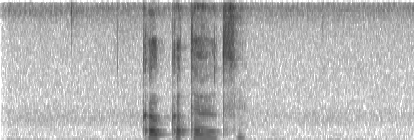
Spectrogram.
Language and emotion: Russian, neutral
